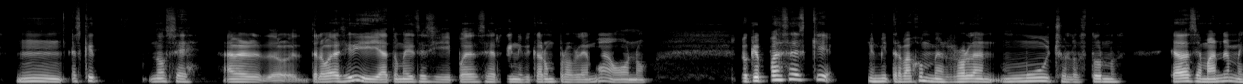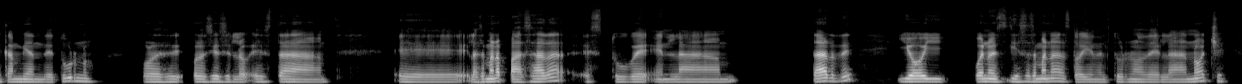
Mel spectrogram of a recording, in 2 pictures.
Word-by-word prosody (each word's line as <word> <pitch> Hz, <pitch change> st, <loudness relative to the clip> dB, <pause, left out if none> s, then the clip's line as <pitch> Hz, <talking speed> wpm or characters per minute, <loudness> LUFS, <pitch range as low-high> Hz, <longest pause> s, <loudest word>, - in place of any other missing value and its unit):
Mm, 140 Hz, -3 st, 0 dB
es 145 Hz, +1 st, -8 dB
que 165 Hz, -2 st, -2 dB, 0.5 s
no 140 Hz, +2 st, -2 dB
sé. 125 Hz, -2 st, -4 dB, 0.3 s
A 125 Hz, -, +1 dB
ver, 125 Hz, 0 st, +6 dB, 0.2 s
lo 85 Hz, -5 st, -4 dB
te -, -, -2 dB
lo 120 Hz, -, +1 dB
voy 135 Hz, -, +4 dB
a -, -, +5 dB
decir 145 Hz, +5 st, +2 dB
y 145 Hz, -11 st, +2 dB
ya 115 Hz, 0 st, +3 dB
tú 125 Hz, -, -3 dB
me 125 Hz, +1 st, +1 dB
dices 125 Hz, 0 st, -2 dB
si 115 Hz, -2 st, -6 dB
puede 115 Hz, +2 st, -1 dB
ser 120 Hz, -2 st, -5 dB
significar 120 Hz, -1 st, -2 dB
un 125 Hz, 0 st, -2 dB
problema 115 Hz, +6 st, -3 dB
o 115 Hz, +1 st, -2 dB
no. 110 Hz, 0 st, -4 dB, 0.9 s
Lo 145 Hz, -, 0 dB
que 170 Hz, +3 st, +7 dB
pasa 210 Hz, +6 st, +4 dB
es 220 Hz, -2 st, +1 dB
que 215 Hz, -3 st, -2 dB, 0.3 s
en 140 Hz, -3 st, 0 dB
mi 140 Hz, -, +1 dB
trabajo 130 Hz, +5 st, 0 dB
me 135 Hz, -6 st, +1 dB
rolan 130 Hz, +1 st, +2 dB
mucho 145 Hz, +2 st, 0 dB
los 115 Hz, -2 st, -8 dB
turnos. 130 Hz, -1 st, -1 dB, 0.4 s
Cada 145 Hz, +2 st, +6 dB
semana 140 Hz, +2 st, +2 dB
me 130 Hz, -6 st, -2 dB
cambian 120 Hz, -1 st, 0 dB
de 115 Hz, 0 st, -3 dB
turno, 140 Hz, 0 st, -3 dB, 0.4 s
por 125 Hz, -1 st, 0 dB
deci 125 Hz, +1 st, -2 dB
por 130 Hz, -, 0 dB
así 125 Hz, +1 st, -3 dB
decirlo. 120 Hz, -1 st, -2 dB
Esta, 120 Hz, -3 st, 0 dB, 0.7 s
eh, 115 Hz, -2 st, -3 dB
la 120 Hz, -, -1 dB
semana 135 Hz, +3 st, +4 dB
pasada 130 Hz, +6 st, +3 dB, 0.2 s
estuve 120 Hz, -1 st, -4 dB
en 115 Hz, 0 st, -3 dB
la 115 Hz, 0 st, -2 dB, 0.9 s
tarde, 150 Hz, -, +5 dB, 0.4 s
y 135 Hz, -, -1 dB
hoy 130 Hz, -1 st, +5 dB, 0.2 s
bueno, 135 Hz, -1 st, +5 dB
es 130 Hz, +1 st, 0 dB
y 130 Hz, -, +1 dB
esta 130 Hz, +1 st, -3 dB
semana 135 Hz, +2 st, +3 dB
estoy 115 Hz, -3 st, -3 dB
en 115 Hz, -, -5 dB
el 110 Hz, -1 st, -9 dB
turno 120 Hz, -1 st, -4 dB
de 115 Hz, -1 st, -3 dB
la 115 Hz, 0 st, -3 dB
noche. 140 Hz, +1 st, -2 dB
125 Hz, 175 wpm, -22 LUFS, 115-140 Hz, 0.9 s, que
